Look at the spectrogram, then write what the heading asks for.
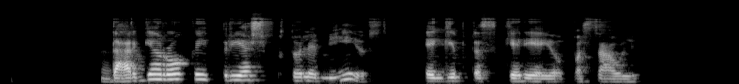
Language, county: Lithuanian, Marijampolė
